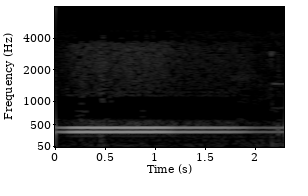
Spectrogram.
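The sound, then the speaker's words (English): A steady, continuous telephone dial tone hums at even loudness for the full couple of seconds, heard alone with no voices over it. “Can we get a dial tone here? See if we can get one of our magical dial tones.”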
